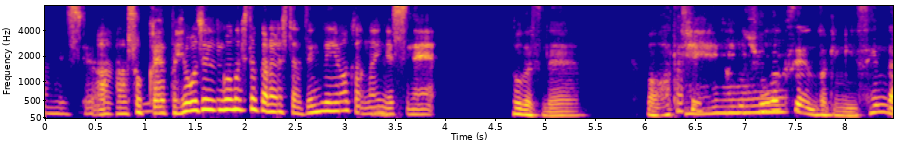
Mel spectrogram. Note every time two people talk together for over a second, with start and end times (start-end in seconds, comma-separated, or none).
6.3-7.7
